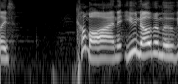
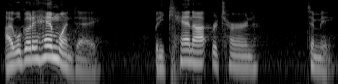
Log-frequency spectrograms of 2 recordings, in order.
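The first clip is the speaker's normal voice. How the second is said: scripture reading; 6 semitones lower, 3 dB quieter than usual. Acted. Preacher reading Second Samuel to the church, a soft solemn reading. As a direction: read it gently, letting it sink.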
